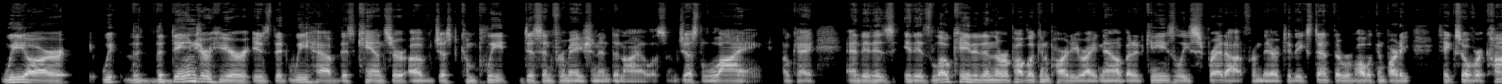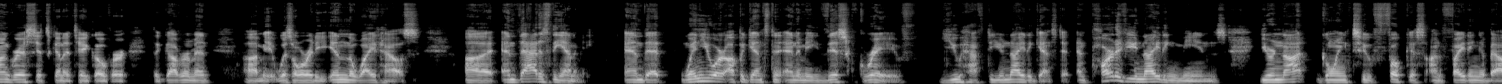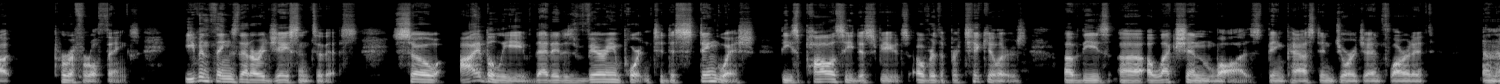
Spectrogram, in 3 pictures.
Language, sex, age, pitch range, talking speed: English, male, 40-59, 90-115 Hz, 185 wpm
